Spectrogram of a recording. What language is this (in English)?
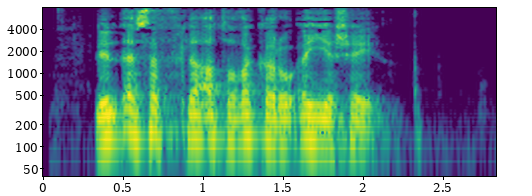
Arabic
